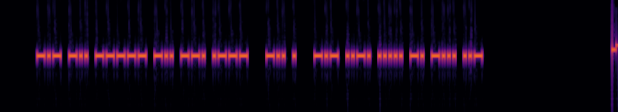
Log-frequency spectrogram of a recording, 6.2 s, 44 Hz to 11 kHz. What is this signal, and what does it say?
Morse code, heard as a keyed tone, about 41 wpm, 700 Hz. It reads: KD0DGJ DE KF5NBU
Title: USA Callsign DE Callsign - 6 Characters - 45wpm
